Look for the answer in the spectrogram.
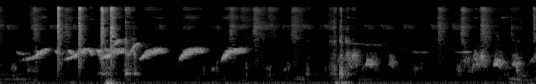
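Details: White-rumped shama pair during mating, a male courting a female; slurred whistled notes sliding up and down, given in quick uneven bursts, with sharp clicks and rustling between phrases.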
